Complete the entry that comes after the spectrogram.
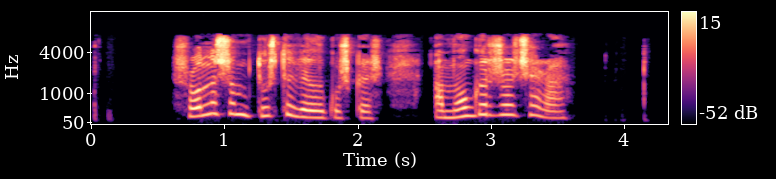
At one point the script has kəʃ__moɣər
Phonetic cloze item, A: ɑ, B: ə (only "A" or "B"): A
